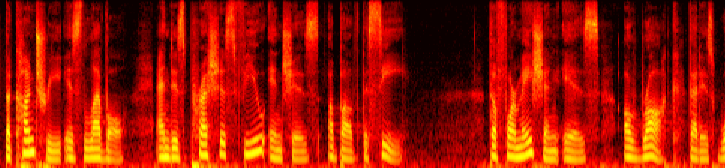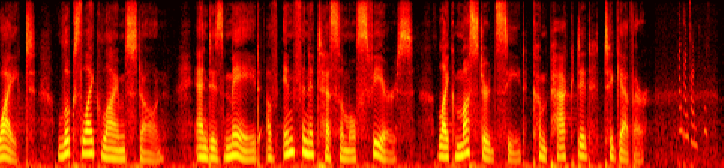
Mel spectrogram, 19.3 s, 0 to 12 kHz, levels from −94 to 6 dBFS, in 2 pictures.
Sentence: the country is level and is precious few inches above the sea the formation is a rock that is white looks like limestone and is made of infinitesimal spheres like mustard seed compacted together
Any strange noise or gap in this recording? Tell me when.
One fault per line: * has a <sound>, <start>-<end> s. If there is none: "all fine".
* has a chirp, 18.7-19.2 s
